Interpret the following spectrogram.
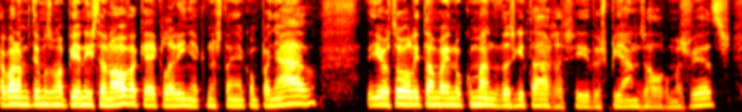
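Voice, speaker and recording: A man speaks very fast at a medium pitch with fairly even intonation. His tone is dark and mellow, and the recording is very clean with a silent background. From Portugal, Amarante. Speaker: singer-songwriter. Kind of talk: interview. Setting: studio.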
